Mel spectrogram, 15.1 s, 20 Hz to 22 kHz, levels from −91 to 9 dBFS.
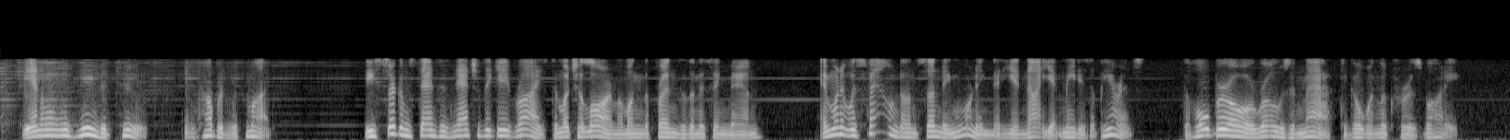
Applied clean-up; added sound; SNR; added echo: neural separator model SepFormer WHAM!.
